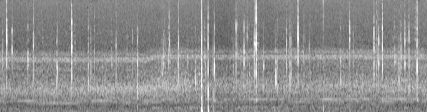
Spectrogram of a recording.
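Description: Steady hum of distant airliner jet engines running at low power, under irregular sharp ticks of raindrops striking the camera, with one louder knock about four seconds in.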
